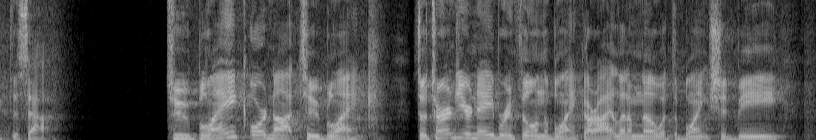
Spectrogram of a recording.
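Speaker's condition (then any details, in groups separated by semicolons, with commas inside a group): No condition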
